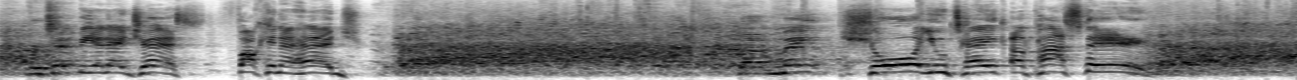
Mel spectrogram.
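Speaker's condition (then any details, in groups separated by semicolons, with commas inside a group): No condition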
